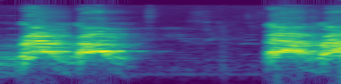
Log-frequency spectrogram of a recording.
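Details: Baylee, a pet dog, barks furiously at a running Soup Mate soup maker: two sharp, loud, rough barks in quick succession, a short pause with a faint mechanical hum, then another forceful bark.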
